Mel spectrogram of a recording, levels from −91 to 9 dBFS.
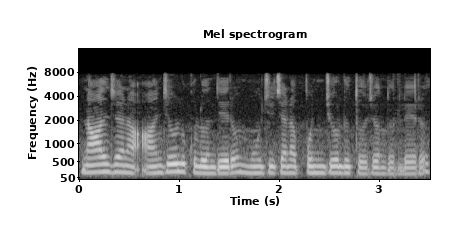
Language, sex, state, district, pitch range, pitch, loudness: Tulu, female, Karnataka, Dakshina Kannada, 180-195 Hz, 185 Hz, -15 LUFS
